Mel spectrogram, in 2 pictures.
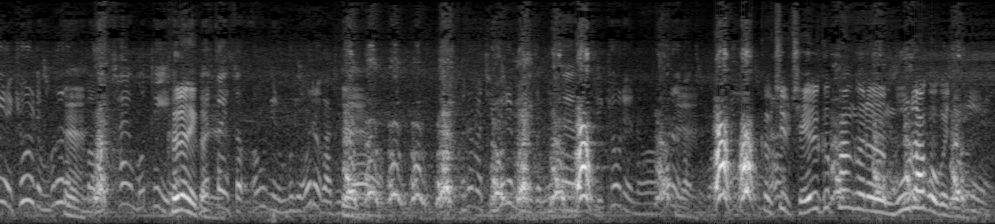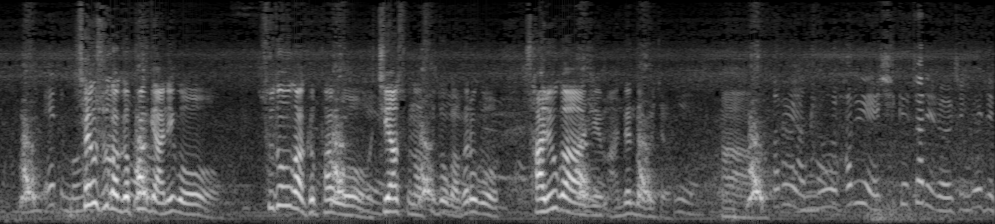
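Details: Many abandoned dogs at Hanna's rescue shelter in Daegu, South Korea, calling together in a dense, overlapping chorus of barks, yelps and wavering whines that rise and fall almost without pause, with human voices mixed in.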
